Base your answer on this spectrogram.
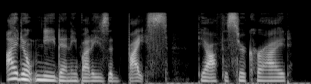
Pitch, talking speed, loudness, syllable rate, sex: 175 Hz, 155 wpm, -19 LUFS, 5.9 syllables/s, female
